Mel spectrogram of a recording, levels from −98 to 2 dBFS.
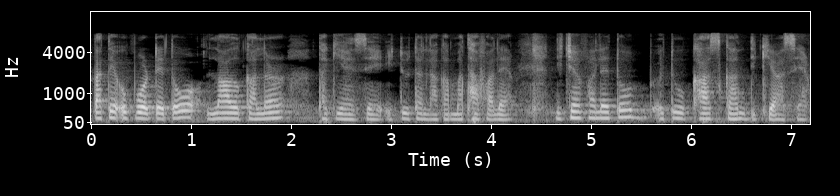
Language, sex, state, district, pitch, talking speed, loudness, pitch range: Nagamese, female, Nagaland, Dimapur, 180 Hz, 165 wpm, -21 LUFS, 165-195 Hz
